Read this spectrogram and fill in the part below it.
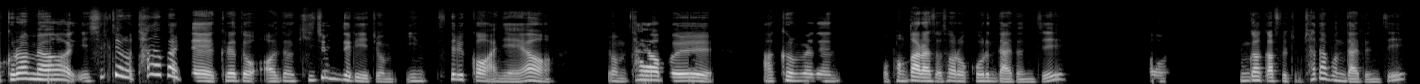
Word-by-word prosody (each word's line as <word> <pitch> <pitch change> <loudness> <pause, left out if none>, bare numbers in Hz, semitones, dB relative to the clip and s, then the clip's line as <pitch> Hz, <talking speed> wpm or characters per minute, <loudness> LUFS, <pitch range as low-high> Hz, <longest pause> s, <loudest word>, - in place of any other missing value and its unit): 그러면 230 -3 +4
이 155 - -6
실제로 355 - +1
타협할 425 -4 +1
때 165 -4 +3
그래도 170 -2 +2
어느 150 +2 -3
기준들이 200 - -3
좀 135 -3 -8
있을 160 +9 -4
거 175 -5 +3
아니에요? 135 +1 0 0.5
좀 145 -3 -7
타협을 170 -8 +4 0.5
아, 145 - -5
그러면은 165 -2 -2 0.4
뭐 - - -11
번갈아서 160 -3 +4
서로 155 -2 -1
고른다든지 140 - -3 0.8
뭐 145 -2 -7 0.7
중간값을 165 -4 0
좀 145 - -21
찾아본다든지 180 - -3
165 Hz, 260 characters per minute, -21 LUFS, 145-210 Hz, 0.8 s, 그러면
